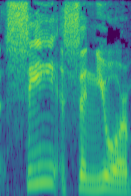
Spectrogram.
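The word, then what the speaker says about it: Sea Señor: C Senor, but the C is spelled S-E-A.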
